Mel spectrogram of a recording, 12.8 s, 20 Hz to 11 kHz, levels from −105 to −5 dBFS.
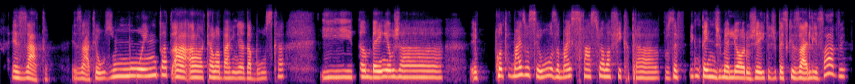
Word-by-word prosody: Exato, 180 -6 -1 0.3
exato. 180 +2 -4
Eu 175 - +1
uso 190 +5 -4
muito 250 +2 +2
a - - +3
a 205 -2 +4
aquela 200 0 0
barrinha 190 -1 -2
da 180 - 0
busca 185 +8 -10 0.5
e 210 +1 -3
também 220 -1 +4
eu 220 0 +4
já 210 -1 0 0.4
eu 190 0 -4 0.2
quanto 255 0 +2
mais 255 +3 +2
você 250 -4 -1
usa, 235 0 0
mais 230 +3 -1
fácil 235 +1 -2
ela 230 -1 +2
fica 225 -4 -8
pra 190 -1 -4
você 190 +4 -3
f 220 +1 -11
entende 230 -3 +1
melhor 200 -2 +3
o - - +1
jeito 190 +2 0
de 190 - -10
pesquisar 190 -1 +2
ali, 190 +1 0
sabe? 270 - -2
210 Hz, 165 wpm, -23 LUFS, 190-235 Hz, 0.5 s, a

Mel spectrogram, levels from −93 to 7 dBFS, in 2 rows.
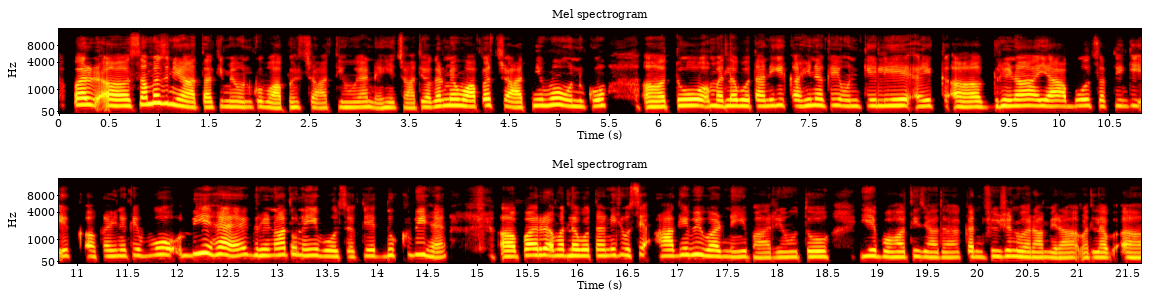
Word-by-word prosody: पर 275 0 +6
अ, 235 -2 +6
समझ 305 +5 +5
नहीं 285 -6 +2
आता 190 -2 +1
कि 200 +3 -12
मैं 205 -1 -3
उनको 195 +1 -5
वापस 185 +1 -2
चाहती 175 +1 -7
हूँ 185 0 -4
या 190 - -2
नहीं 180 -1 -4
चाहती 170 +2 -6
हूँ, 190 - -1
अगर 220 +2 +1
मैं 250 0 +3
वापस 225 +3 +4
चाहती 205 +3 +1
हूँ 255 +3 +3
उनको 220 +2 0 0.4
अ, 200 +1 +3
तो 240 -2 +5
मतलब 235 +1 +2
होता 230 0 +2
है 225 - 0
ना 235 - -2
कि 255 +1 -2
कहीं 230 +1 +1
न 250 - +1
कहीं 250 +2 -5
उनके 225 0 -4
लिए 240 +1 +2
एक 225 +2 -4
अ, 200 0 +3 0.2
घृणा 235 +1 +3
या 225 -1 +3
आप 215 - 0
बोल 245 +1 +2
सकती 220 +1 -8
हैं 225 - -10
कि 235 - -6
एक 225 -1 -10
अ, 220 - +2
कहीं 225 0 -3
न 230 - -3
कहीं 245 +1 -6
वो 275 +2 +2 0.2
भी 325 +4 +4
है 265 -1 +4
घृणा 255 +1 0
तो 290 - -2
नहीं 250 0 -2
बोल 220 -2 -1
सकती, 230 +4 -5
दुःख 250 +1 -7
भी 275 -2 0
है। 185 +1 -3 0.6
अ, 210 0 +6
पर 255 0 +6
मतलब 240 0 +2
होता 235 0 0
है 235 - -2
ना 250 - -2
कि 255 - -9
उससे - - -6 0.3
आगे 260 +4 -2
भी 280 0 +2
बढ़ 220 -1 +2
नहीं 205 0 -5
पा 175 - -5
रही 180 +1 -8
हूँ 195 +1 -5
तो, 205 0 0 0.3
ये 230 +1 0
बहुत 195 +1 -3
ही 215 - -4
ज़्यादा 185 -1 -5
कन्फ्यूजन 210 +2 -4
भरा 190 -2 -1
मेरा 175 -1 -4
मतलब 180 0 -4
अ, - - 0
225 Hz, 230 wpm, -20 LUFS, 195-245 Hz, 0.6 s, पर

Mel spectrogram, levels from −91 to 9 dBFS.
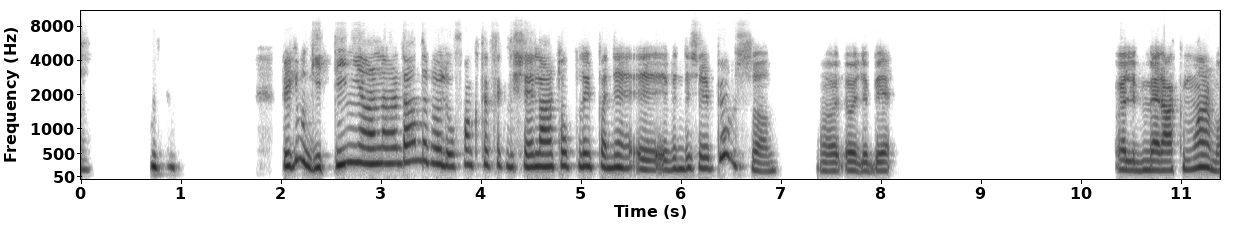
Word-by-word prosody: Hı - - -8
hı. - - -14 1.9
Peki 255 +8 +3
bu 305 -8 +4
gittiğin 235 +8 +3
yerlerden 310 +2 +2
de 300 -7 +1
ufak 275 +3 -4
tefek 275 -2 -5
bir 240 - -1
şeyler 245 +1 +3
toplayıp 255 -1 0
hani, 230 -1 +2
eee, 205 -4 0
evinde 205 +3 -2
şey 220 0 -2
yapıyor 215 - 0
musun? 180 - -7 0.4
Ö 165 -1 -4
öyle 165 -2 -2
bir 170 0 -1 2.3
öyle 185 -2 0
bir - - -6
merakın 180 +2 +1
var 240 +1 +4
mı? 180 -6 -5
240 Hz, 135 wpm, -16 LUFS, 190-275 Hz, 2.3 s, bu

